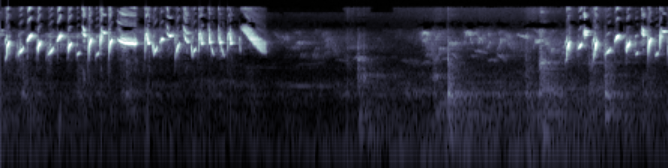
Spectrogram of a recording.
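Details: European goldfinch from the wild singing a tutoring song for young birds: two seconds of quick, ringing twitters and buzzy trills, a silent pause with faint rustling, then the twittering resumes.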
